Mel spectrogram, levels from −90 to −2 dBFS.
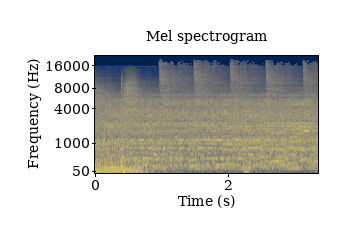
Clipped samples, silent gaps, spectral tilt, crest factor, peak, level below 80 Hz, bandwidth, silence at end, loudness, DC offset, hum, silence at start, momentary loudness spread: under 0.1%; none; -3 dB/octave; 16 dB; 0 dBFS; -28 dBFS; 19.5 kHz; 0 s; -16 LUFS; under 0.1%; none; 0 s; 2 LU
